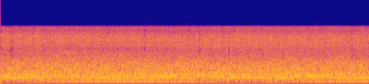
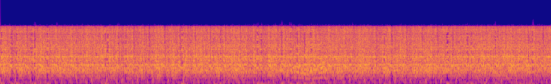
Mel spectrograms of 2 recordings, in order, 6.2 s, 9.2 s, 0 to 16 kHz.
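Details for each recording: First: John Deere LT160 automatic lawn tractor, Kohler Command 16 hp, 42-inch deck: steady, even engine drone at constant speed with blades engaged, no misses or knocks; running healthy after carb, fuel and deck work. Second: John Deere LT160 automatic lawn tractor, Kohler Command 16 hp, first start since acquired: hard steady high-speed roar never dropping to idle; sticky governor rod jammed carburetor at full throttle.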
